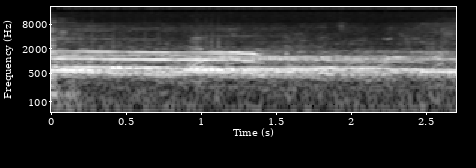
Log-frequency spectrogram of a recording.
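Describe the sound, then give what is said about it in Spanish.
A large crowd of people who consider themselves dogs howls together like dogs, several long overlapping wails held steadily and loudly for the whole stretch, with no talking. “Y escuchemos cómo gritan ellos. Ellos sienten que son perros.”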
